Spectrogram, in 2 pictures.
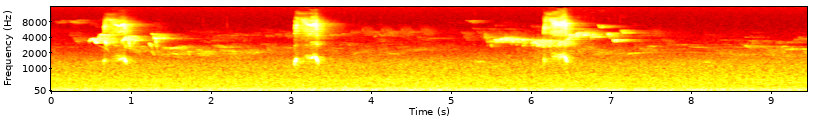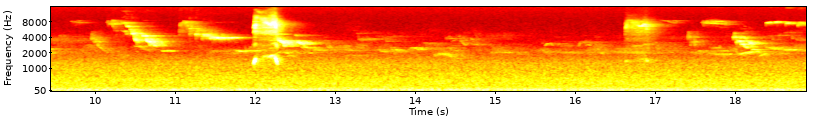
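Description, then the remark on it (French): A young tawny owl in the Bois de Vincennes gives harsh, hissing begging calls every few seconds in late May, while other birds chirp and twitter softly in the background of a quiet dawn. “Et là il y a une jeune chouettulotte juste”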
